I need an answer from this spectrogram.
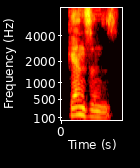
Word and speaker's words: Guns N' Roses: There is a famous band, no? And we use this reduction, this weak form. Guns N' Roses. No? Have you heard this group? This rock group? Guns N' Roses. Gansons. Notice that you use the apostrophe N, no?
